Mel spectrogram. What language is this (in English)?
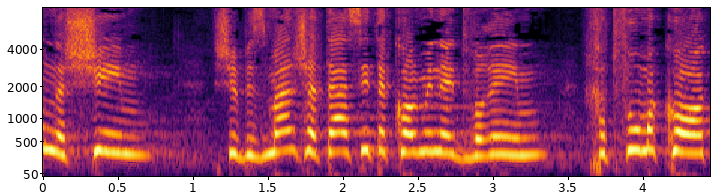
Hebrew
